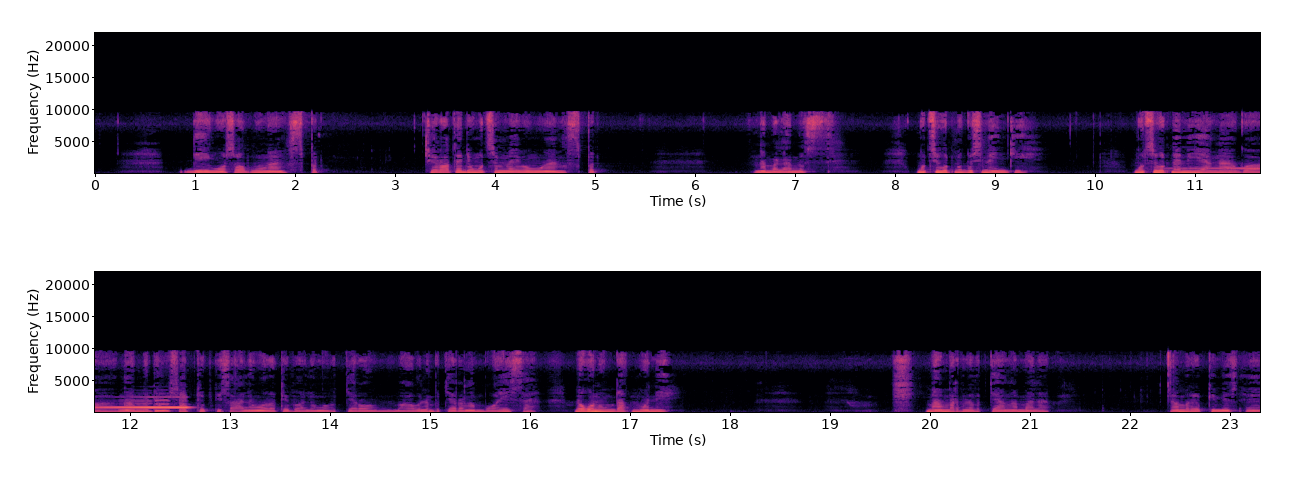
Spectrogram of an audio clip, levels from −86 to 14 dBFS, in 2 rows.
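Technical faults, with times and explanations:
Throughout: AAC compression, likely low-bitrate AAC-LC at around 32 kbps. Nothing is present above 9.7 kHz, so the speech sounds dull, and the coder's coarse quantisation of spectral lines leaves plainly audible smearing and a warbling, fizzy texture on sibilants.
10.67 to 12.75 s: loudspeaker feedback squeal at 812 Hz. The microphone is picking up its own loudspeaker, and at that frequency loop gain exceeds one, so a pure tone swells over about 1.5 s to roughly 10 dB above the speech.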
